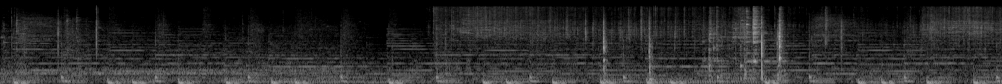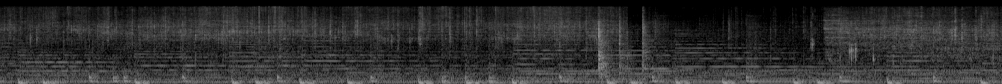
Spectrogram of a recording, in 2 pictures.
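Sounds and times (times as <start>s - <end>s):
food sizzling in a pan: 4.3s - 20.0s.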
